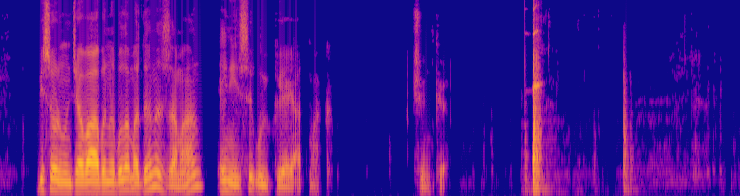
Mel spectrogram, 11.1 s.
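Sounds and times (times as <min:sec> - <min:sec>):
speech: 0:00.6 - 0:05.0, 0:06.2 - 0:06.8, 0:07.9 - 0:08.2
drinking glass knocked over: 0:07.9 - 0:08.2.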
